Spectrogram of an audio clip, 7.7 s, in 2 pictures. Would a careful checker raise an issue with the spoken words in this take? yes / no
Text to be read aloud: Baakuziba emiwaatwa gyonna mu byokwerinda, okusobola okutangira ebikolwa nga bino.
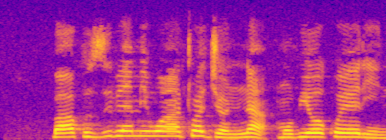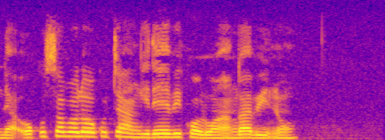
no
